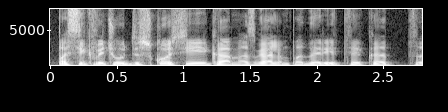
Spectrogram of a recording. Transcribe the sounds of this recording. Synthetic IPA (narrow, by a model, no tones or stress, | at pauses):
pɐsʲiːkʲʋʲɛt͡ʃʲɛʊd̪ʲɪskʊsʲɪjɛɪkɑːmʲɛsɡɑːlʲɪmpɐd̪ɐɾʲiːt̪ʲɪkɐt̪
